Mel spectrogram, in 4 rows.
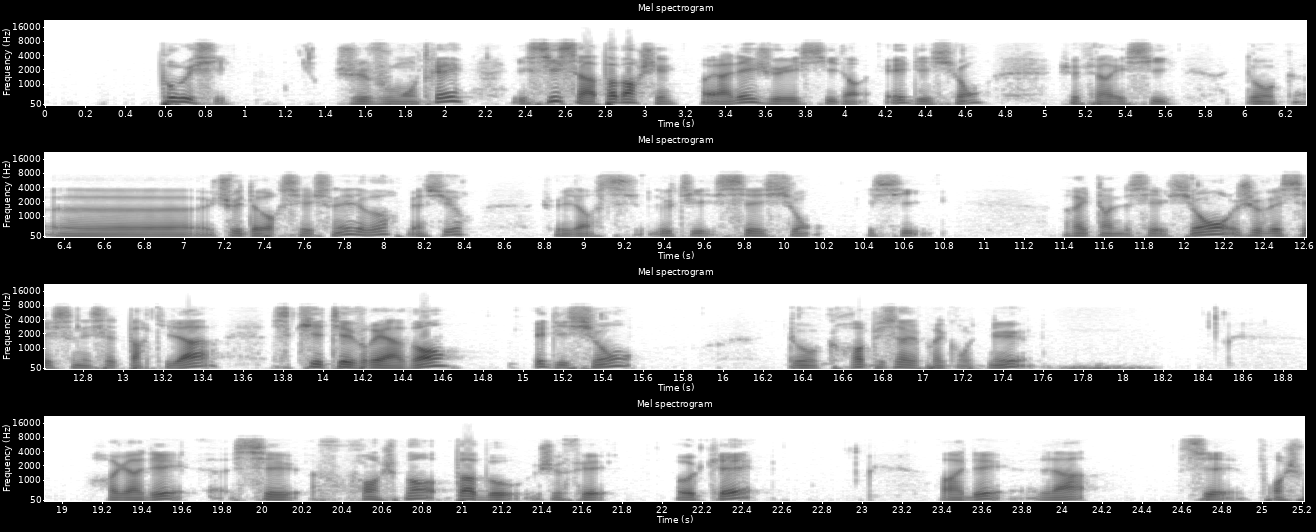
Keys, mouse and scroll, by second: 0.0 click, 0.2-3.4 drag, 5.4-25.2 drag.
